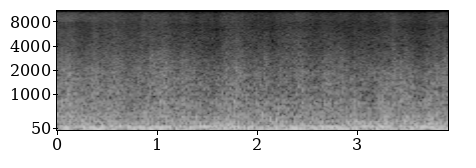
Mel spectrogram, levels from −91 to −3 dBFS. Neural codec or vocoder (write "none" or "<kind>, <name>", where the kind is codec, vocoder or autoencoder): autoencoder, DAC-VAE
